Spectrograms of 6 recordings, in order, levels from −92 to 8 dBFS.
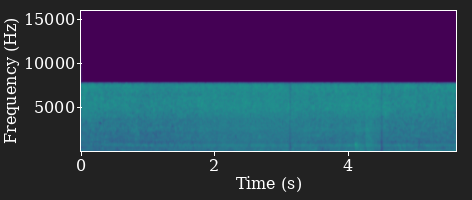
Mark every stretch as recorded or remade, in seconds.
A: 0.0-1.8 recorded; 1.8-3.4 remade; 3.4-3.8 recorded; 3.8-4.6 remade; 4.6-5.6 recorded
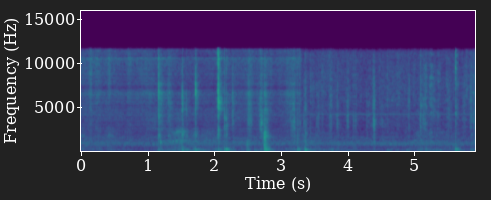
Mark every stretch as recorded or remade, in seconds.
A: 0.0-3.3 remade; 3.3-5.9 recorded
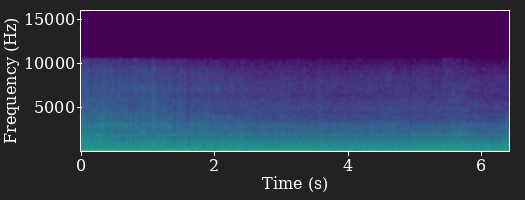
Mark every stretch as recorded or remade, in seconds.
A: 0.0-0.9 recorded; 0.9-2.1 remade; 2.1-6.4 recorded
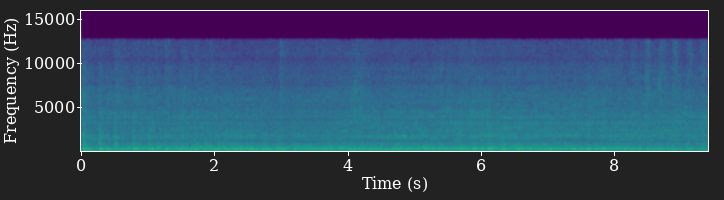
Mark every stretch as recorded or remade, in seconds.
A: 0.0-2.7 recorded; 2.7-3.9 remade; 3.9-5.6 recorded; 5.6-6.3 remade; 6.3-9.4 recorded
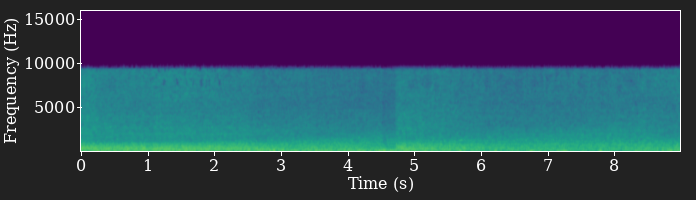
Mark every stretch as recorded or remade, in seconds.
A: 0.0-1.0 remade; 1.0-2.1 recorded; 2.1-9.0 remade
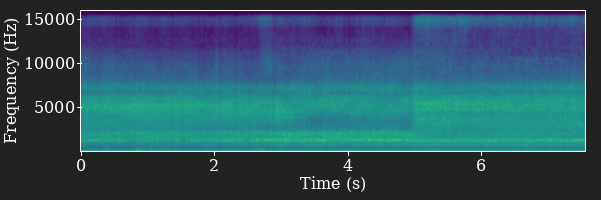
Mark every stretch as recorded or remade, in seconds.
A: 0.0-5.4 remade; 5.4-7.6 recorded

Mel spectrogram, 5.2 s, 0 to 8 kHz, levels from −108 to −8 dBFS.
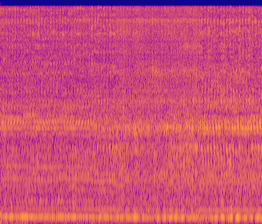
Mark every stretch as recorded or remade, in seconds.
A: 0.0-2.3 recorded; 2.3-4.0 remade; 4.0-5.2 recorded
